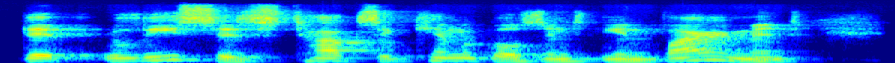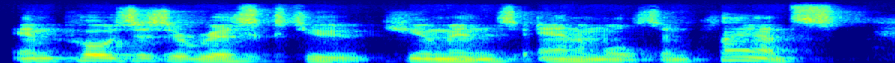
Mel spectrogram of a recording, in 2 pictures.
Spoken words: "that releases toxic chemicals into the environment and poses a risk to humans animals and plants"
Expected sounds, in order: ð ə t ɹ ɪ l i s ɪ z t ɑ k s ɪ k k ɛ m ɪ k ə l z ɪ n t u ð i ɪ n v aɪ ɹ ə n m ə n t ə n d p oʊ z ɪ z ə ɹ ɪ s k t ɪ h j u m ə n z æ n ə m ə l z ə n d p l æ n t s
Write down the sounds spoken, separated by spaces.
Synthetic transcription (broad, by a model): ð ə t ɹ ɪ l i s ɪ z t ɑ k s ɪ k k ɛ m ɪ k l z ɪ n t u ð i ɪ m v aɪ ɹ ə n m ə n t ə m p oʊ z ɪ z ə ɹ ɪ s k t ɪ h j u m ə n z æ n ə m l z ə n p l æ n t s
